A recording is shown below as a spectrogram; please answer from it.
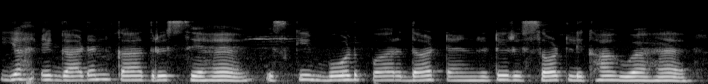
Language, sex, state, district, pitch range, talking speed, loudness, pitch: Hindi, female, Jharkhand, Palamu, 185-205 Hz, 125 wpm, -15 LUFS, 195 Hz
